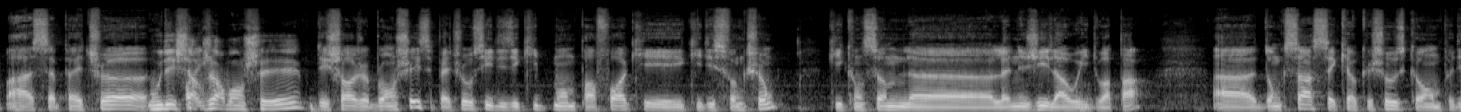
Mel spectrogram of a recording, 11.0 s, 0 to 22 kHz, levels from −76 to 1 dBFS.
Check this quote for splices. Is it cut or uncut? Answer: uncut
